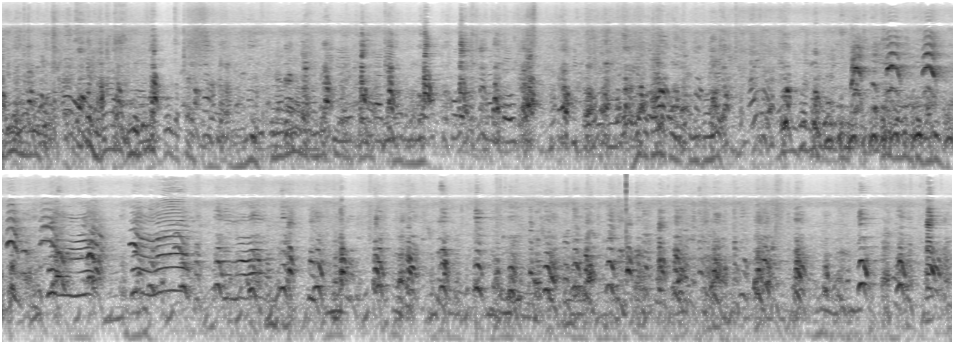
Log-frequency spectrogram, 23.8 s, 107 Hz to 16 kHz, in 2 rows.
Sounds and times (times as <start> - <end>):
Speech: 0.0 - 23.7
Wild animals: 0.0 - 23.7.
